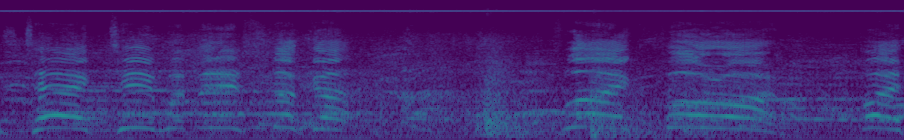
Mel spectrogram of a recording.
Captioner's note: crowd chatter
